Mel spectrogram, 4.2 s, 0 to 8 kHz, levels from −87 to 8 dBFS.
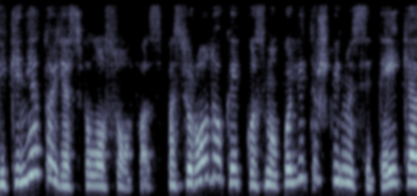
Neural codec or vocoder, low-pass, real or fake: none; 7.2 kHz; real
